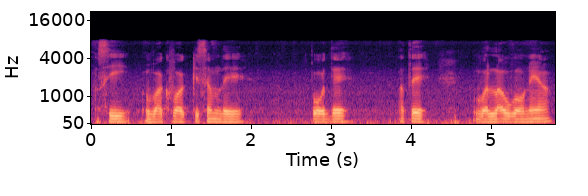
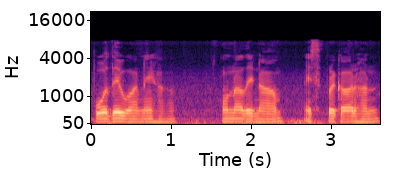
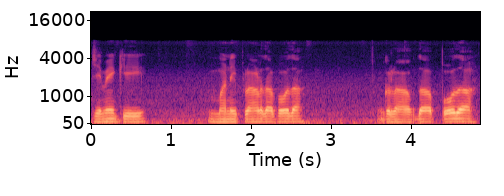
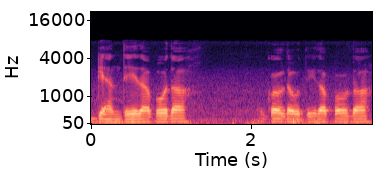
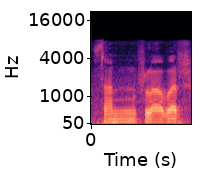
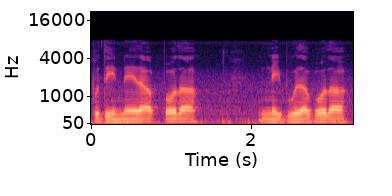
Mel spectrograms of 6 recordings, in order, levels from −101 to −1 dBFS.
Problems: background sounds at intervals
